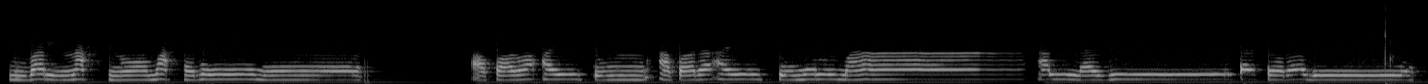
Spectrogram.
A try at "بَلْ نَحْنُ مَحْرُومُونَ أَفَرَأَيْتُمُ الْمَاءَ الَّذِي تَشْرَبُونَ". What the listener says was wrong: Yeah, we don't stretch that much the. أفرأيتم الماء الذي.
